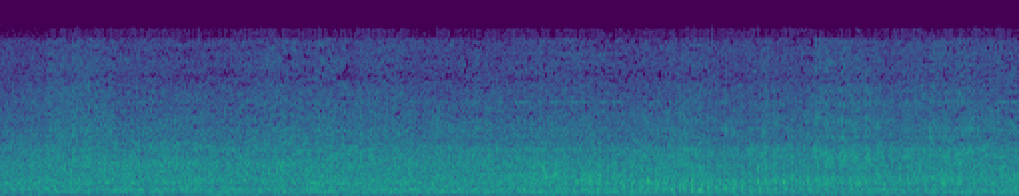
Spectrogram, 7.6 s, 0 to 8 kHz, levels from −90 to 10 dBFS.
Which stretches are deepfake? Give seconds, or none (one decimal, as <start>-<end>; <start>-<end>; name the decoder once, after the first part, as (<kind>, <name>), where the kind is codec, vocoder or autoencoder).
1.4-2.7 (vocoder, Vocos)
